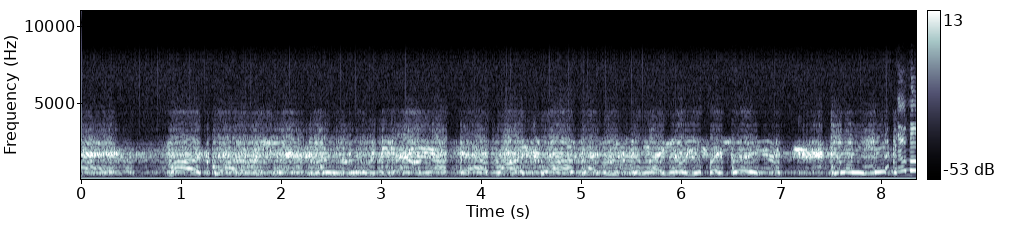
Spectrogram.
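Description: Voices of other stations coming in over a President HR2510 radio's speaker: thin, narrow-sounding radio speech with several voices overlapping, too garbled to make out.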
